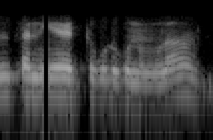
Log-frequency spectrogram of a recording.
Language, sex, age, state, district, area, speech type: Tamil, female, 60+, Tamil Nadu, Vellore, rural, conversation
